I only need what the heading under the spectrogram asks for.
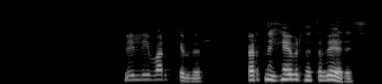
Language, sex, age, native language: Icelandic, female, 40-49, Icelandic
